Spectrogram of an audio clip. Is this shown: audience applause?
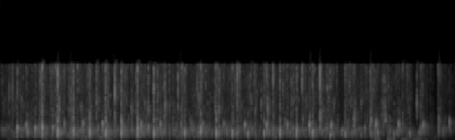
yes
